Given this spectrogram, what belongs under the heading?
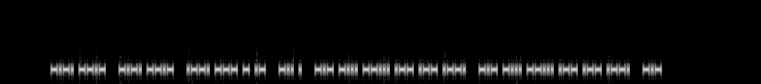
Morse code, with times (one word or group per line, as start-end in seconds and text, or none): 0.5-1.1 CQ
1.2-1.7 CQ
1.9-2.7 POTA
2.8-3.0 DE
3.2-4.7 KB7WWP
4.8-6.3 KB7WWP
6.4-6.6 K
